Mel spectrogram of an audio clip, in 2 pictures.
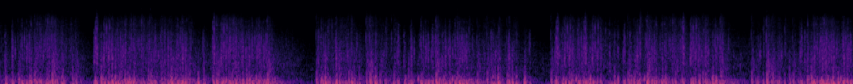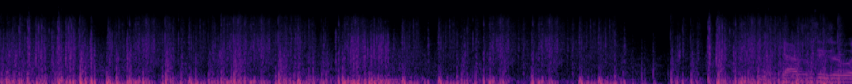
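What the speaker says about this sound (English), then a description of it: "Look at all of that concentrated fire." Musket volleys from a Civil War battle in the game GTCW, continuous and dense, crackling rolls of gunfire filling the whole stretch with only a few brief dips.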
